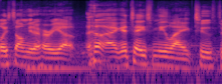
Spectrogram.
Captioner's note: laughing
